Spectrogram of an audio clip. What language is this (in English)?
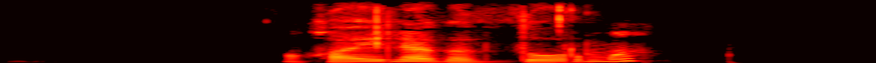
Bashkir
